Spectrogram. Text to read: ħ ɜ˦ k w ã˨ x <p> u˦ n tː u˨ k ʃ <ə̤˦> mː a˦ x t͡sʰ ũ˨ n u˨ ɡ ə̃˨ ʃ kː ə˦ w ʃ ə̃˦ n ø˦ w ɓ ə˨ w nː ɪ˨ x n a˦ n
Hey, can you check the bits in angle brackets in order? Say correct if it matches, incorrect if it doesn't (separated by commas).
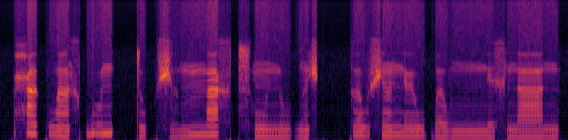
incorrect, incorrect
